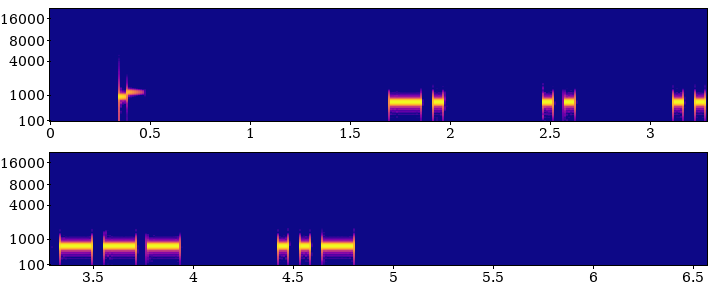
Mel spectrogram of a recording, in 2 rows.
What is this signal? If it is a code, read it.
Morse code, heard as a keyed tone, about 22 wpm, spaced as for 13 wpm, 700 Hz. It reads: NI2U
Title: USA Call Signs - 4 Characters - 3x Character Spacing - 22wpm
